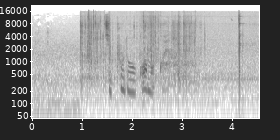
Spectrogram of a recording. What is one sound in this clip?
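A plastic wrapper crinkles and rustles.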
